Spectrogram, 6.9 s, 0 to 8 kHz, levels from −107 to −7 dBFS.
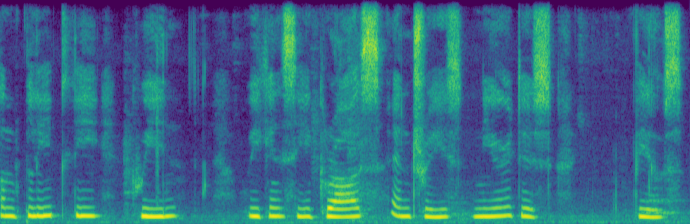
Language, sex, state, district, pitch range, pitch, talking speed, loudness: English, female, Mizoram, Aizawl, 280-300 Hz, 290 Hz, 95 wpm, -16 LUFS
